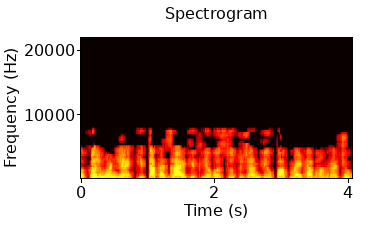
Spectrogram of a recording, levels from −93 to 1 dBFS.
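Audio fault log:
Throughout, AAC compression: the speech is dull and smeared, with nothing above 7.6 kHz, so the top of the sibilants is simply gone and what's left has a watery, swimmy edge. That's likely heavy lossy coding. An AAC-LC encoder squeezing this hard drops the high band entirely and quantises what remains very coarsely, and the amount of damage here fits a very low bitrate, somewhere around 12 kbps.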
